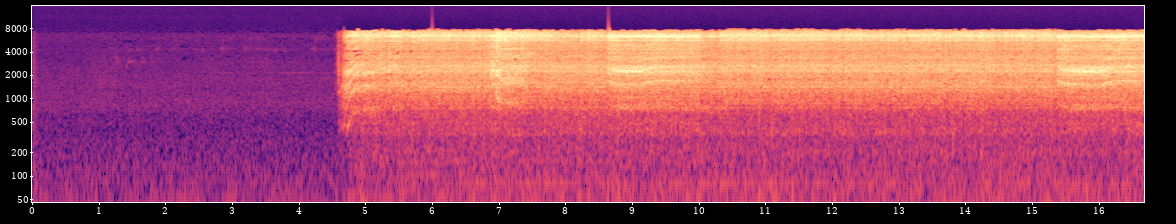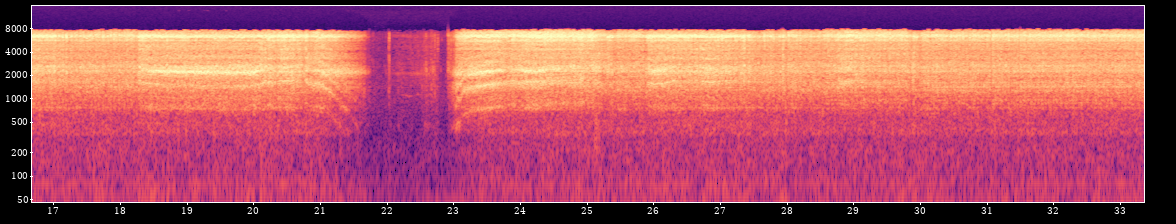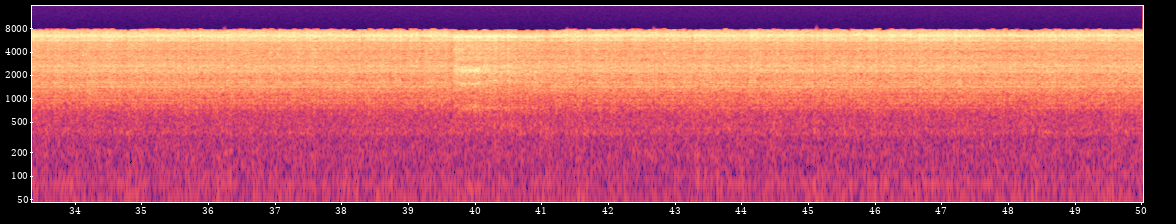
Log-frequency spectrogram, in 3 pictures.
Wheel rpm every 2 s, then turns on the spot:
0, 0, 100, 230, 230, 230, 230, 230, 230, 220, 160, 60, 220, 230, 230, 230, 230, 240, 240, 230, 230, 230, 230, 230, 230.
none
